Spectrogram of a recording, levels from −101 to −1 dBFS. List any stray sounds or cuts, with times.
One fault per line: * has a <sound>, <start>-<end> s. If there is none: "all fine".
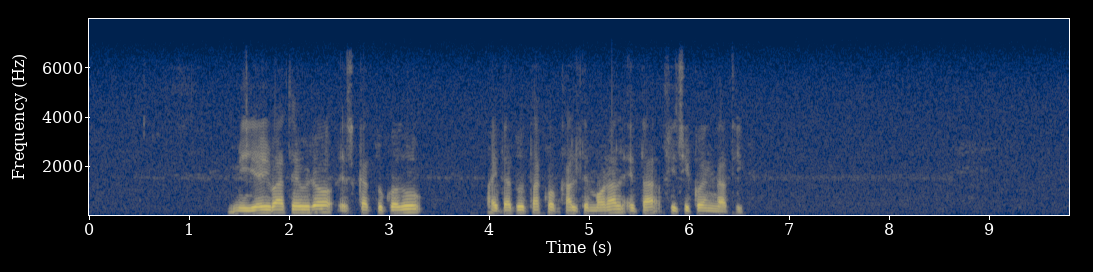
all fine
